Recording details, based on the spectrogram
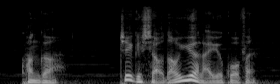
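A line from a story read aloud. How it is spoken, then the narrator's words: Low voice. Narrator (Chinese): 男的低声道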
